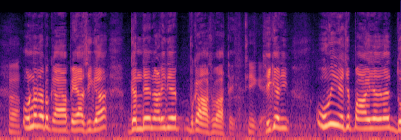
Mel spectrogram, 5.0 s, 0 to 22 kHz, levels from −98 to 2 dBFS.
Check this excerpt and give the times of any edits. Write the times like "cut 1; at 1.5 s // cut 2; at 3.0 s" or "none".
none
